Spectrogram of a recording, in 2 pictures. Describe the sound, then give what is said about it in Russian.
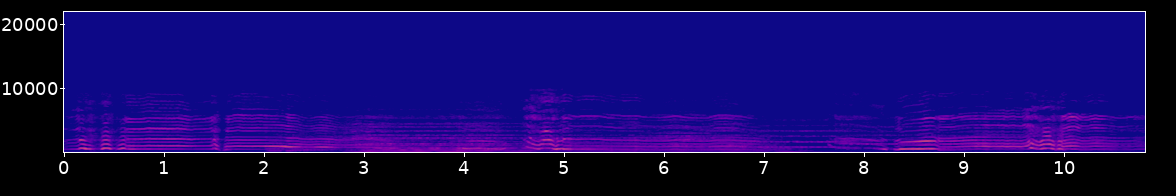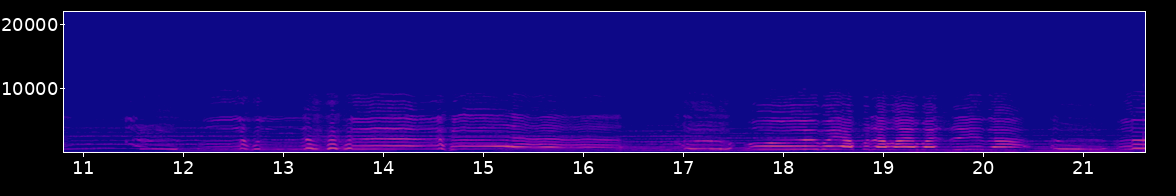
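A child cries at length in repeated wailing, sobbing bursts, with whimpers that rise and fall in pitch over a low, steady background. “Ну что ты? Что ты, что ты? Ну перестань плакать.”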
